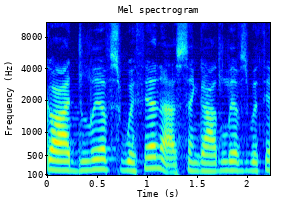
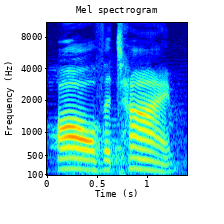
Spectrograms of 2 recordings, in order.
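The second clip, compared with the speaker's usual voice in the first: slow chanted affirmation swelling louder at the end; slow group affirmation; 8 dB louder, much slower than usual. Acted. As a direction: draw it out, then swell on all the time. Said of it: "let's affirm this together".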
